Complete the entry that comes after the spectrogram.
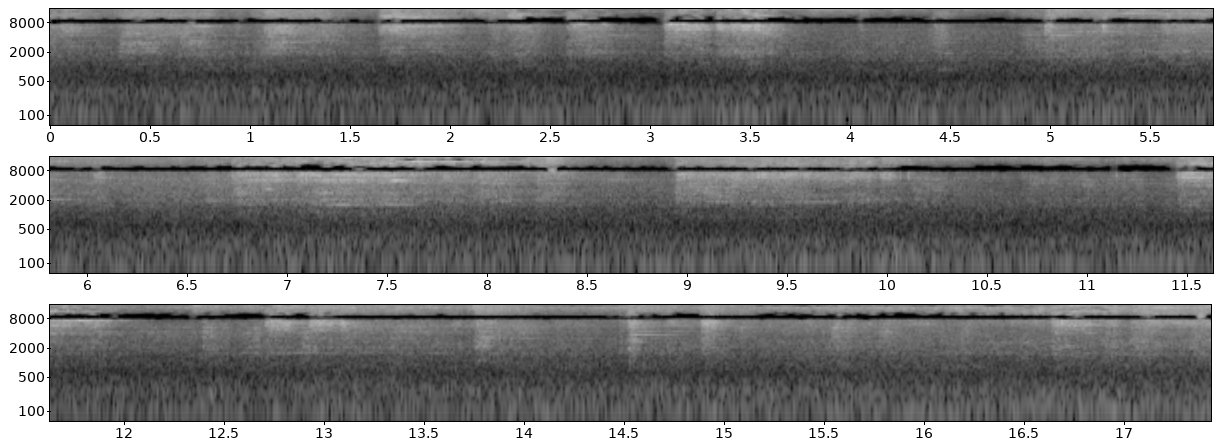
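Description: Double-stack container well cars of a freight train rolling past on a curve: a steady low rumble of wheels on the rails, with high-pitched hissing from the wheels that comes and goes.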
